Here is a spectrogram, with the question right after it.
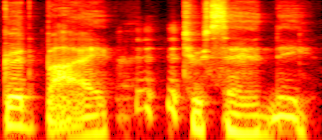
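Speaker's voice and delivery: ordinary delivery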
